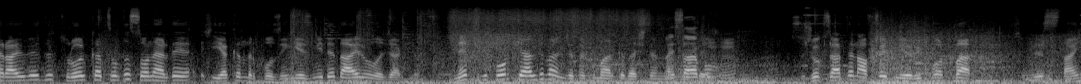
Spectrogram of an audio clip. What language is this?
Turkish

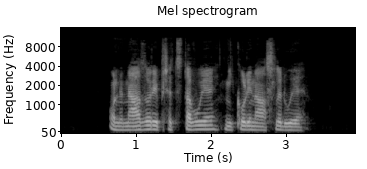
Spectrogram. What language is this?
Czech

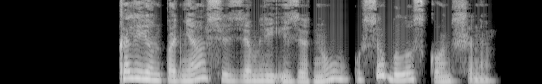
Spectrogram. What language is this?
Belarusian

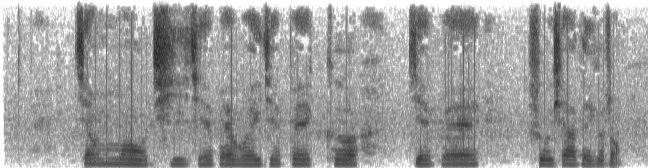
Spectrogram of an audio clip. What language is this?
Chinese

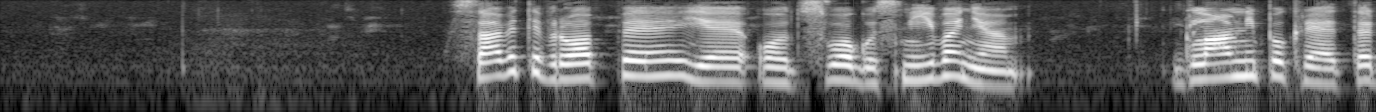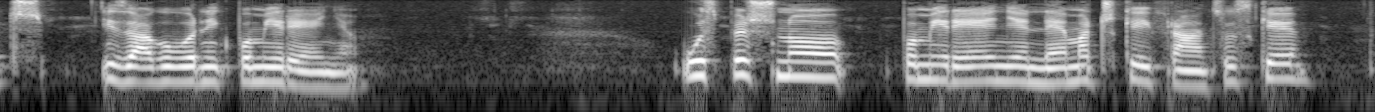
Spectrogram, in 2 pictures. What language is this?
Serbian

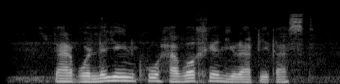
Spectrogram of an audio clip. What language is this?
Persian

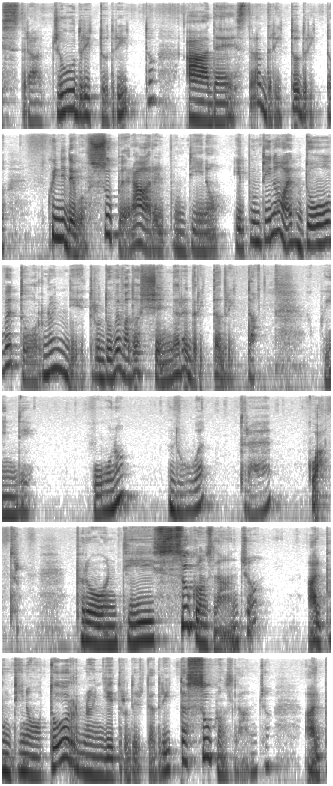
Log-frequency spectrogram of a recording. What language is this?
Italian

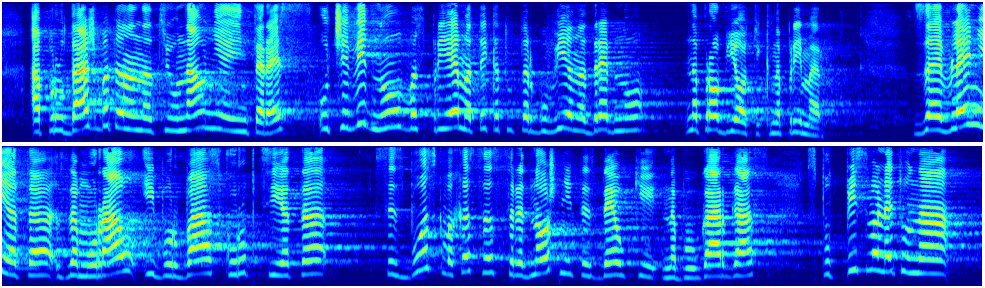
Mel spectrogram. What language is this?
Bulgarian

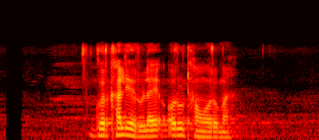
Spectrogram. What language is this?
Nepali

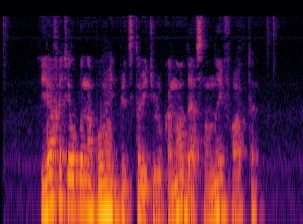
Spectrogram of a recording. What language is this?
Russian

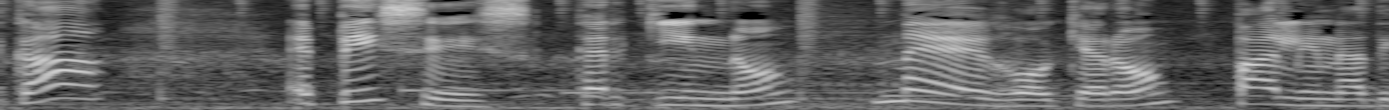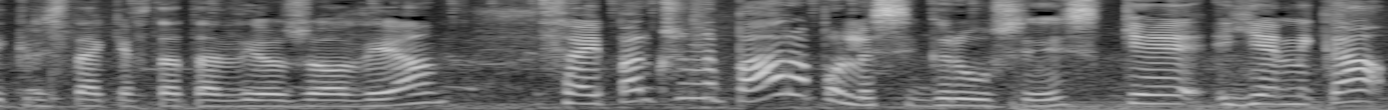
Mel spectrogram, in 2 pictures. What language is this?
Greek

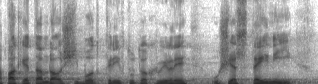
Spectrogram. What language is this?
Czech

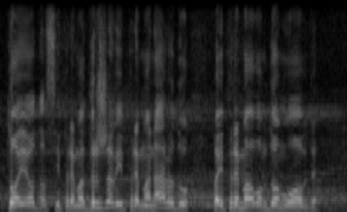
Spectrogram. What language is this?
Serbian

